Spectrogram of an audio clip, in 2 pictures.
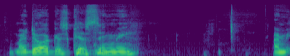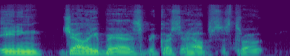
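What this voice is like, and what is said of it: Hoarse voice from a cold. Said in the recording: “I have a cold. So my voice is gone.”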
